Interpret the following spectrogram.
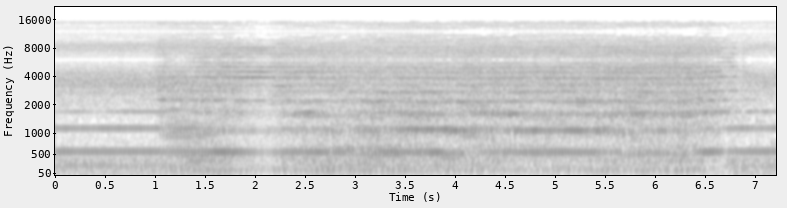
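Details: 8-tooth low-kick ripping blade on a table saw ripping generic 2x4s into 1-inch stickers; steady high whir with faint flutter of individual teeth striking, different whir than other blades, no bogging or squeal: normal ripping cut.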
